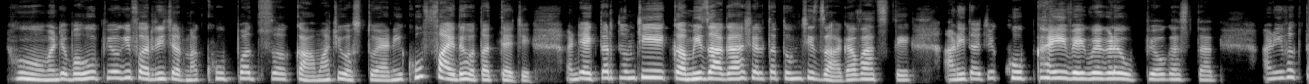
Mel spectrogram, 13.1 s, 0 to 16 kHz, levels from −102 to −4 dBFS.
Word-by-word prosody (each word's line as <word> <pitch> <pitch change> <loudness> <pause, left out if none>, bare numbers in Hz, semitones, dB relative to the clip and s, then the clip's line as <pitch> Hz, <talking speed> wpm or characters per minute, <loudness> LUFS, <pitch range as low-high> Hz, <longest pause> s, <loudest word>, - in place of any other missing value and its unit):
हो, 260 0 0 0.2
म्हणजे 210 +3 0
बहुपयोगी 275 +4 0
फर्निचर 245 -3 0
ना 195 +1 -4
खूपच 250 0 -6
अ, 235 -1 -2
कामाची 200 +2 -2
वस्तू 200 -1 -3
आहे 190 -1 -1
आणि 195 +4 -2
खूप 330 +6 0
फायदे 230 -1 +5
होतात 205 -3 0
त्याचे. 180 -2 -3 0.4
म्हणजे 230 +4 +1
एकतर 265 +3 +1
तुमची 290 +1 +3
कमी 245 0 +5
जागा 245 -1 +6
असेल 265 -2 -2
तर 270 - -2
तुमची 255 +1 -1
जागा 205 -2 -1
वाचते 225 -3 -3 0.4
आणि 215 +3 -1
त्याचे 245 +2 -5
खूप 270 -2 -1
काही 280 -2 +5
वेगवेगळे 250 0 +4
उपयोग 220 0 -3
असतात. 210 -2 -7 0.5
आणि 260 +3 -6
फक्त 310 -1 -7
240 Hz, 155 wpm, -23 LUFS, 215-260 Hz, 0.5 s, जागा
